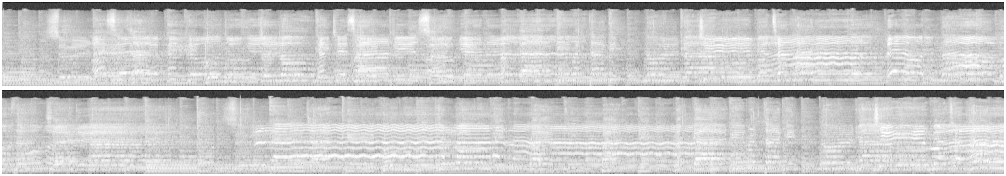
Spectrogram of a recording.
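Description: Live acoustic folk-pop: strummed acoustic guitars with several male voices singing together.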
